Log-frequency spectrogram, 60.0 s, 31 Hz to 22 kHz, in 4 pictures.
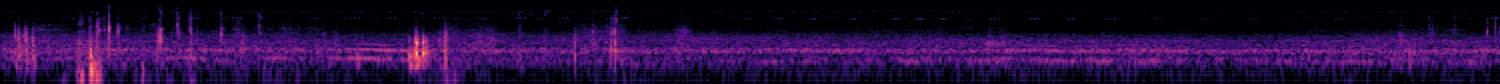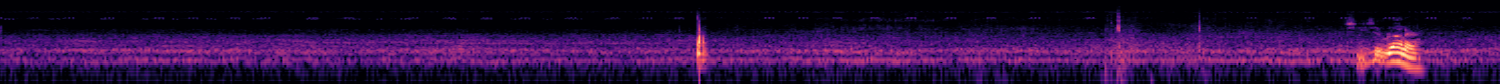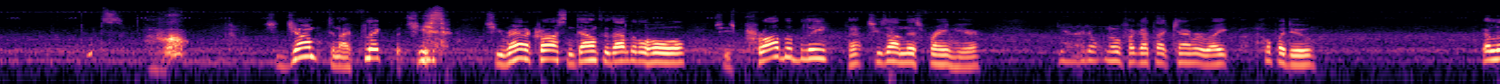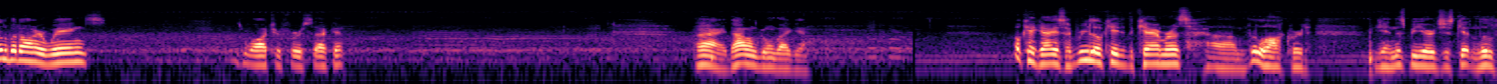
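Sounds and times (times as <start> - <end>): bees buzzing: 0.0 - 59.9.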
